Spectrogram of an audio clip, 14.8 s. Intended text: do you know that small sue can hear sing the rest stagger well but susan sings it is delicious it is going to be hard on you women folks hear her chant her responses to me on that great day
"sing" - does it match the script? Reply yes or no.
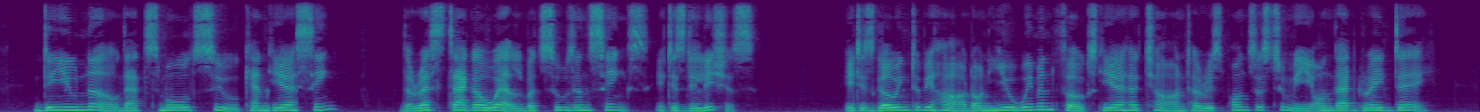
yes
